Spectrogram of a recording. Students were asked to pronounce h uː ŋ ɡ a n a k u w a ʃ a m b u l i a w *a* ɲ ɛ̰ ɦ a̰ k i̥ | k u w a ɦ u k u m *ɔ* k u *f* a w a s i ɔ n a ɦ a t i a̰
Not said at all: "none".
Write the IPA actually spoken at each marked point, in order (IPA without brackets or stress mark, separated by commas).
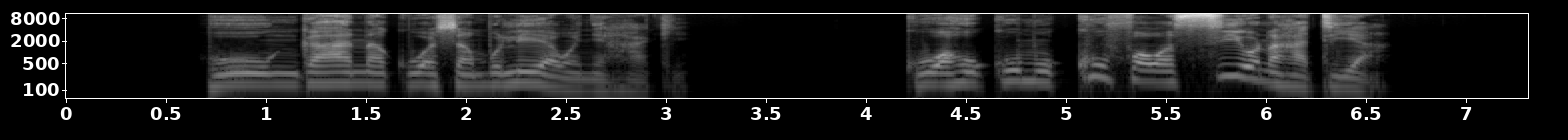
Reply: ɛ, u, f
